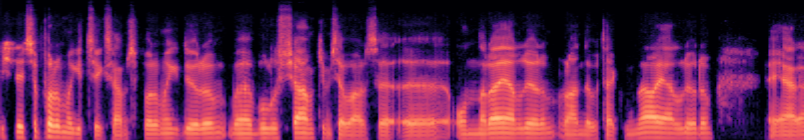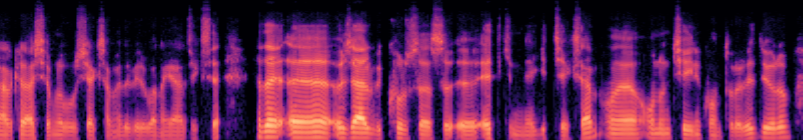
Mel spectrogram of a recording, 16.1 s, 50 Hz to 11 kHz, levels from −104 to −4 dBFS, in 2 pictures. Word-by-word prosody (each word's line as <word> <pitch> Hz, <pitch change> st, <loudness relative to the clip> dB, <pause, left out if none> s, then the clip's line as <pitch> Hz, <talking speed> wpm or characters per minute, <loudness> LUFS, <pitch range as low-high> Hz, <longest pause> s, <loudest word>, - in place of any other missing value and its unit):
İşte, 130 Hz, -, +2 dB
sporuma 130 Hz, -4 st, +3 dB
gideceksem 90 Hz, -5 st, -3 dB
sporuma 100 Hz, +2 st, -1 dB
gidiyorum, 110 Hz, +2 st, -1 dB
ııı, 105 Hz, -1 st, +1 dB
buluşacağım 110 Hz, +1 st, +2 dB
kimse 105 Hz, -3 st, -2 dB
varsa, 85 Hz, -2 st, -2 dB
ııı, 85 Hz, 0 st, -2 dB
onları 100 Hz, +2 st, -1 dB
ayarlıyorum, 110 Hz, -1 st, +3 dB
randevu 95 Hz, -1 st, -3 dB
takvimimi 100 Hz, +5 st, -4 dB
ayarlıyorum. 110 Hz, -1 st, +1 dB, 0.6 s
Eğer 90 Hz, 0 st, +1 dB
arkadaşlarımla 90 Hz, 0 st, -1 dB
buluşacaksam 90 Hz, -1 st, -5 dB
ya 85 Hz, -, -11 dB
da 85 Hz, -, -9 dB
biri 85 Hz, 0 st, -7 dB
bana 85 Hz, 0 st, -7 dB
gelecekse 85 Hz, -1 st, -6 dB, 0.4 s
ya 125 Hz, -, -2 dB
da, 135 Hz, -1 st, +9 dB
eee, 120 Hz, 0 st, +6 dB
özel 115 Hz, -1 st, +6 dB
bir -, -, -6 dB
kurs 110 Hz, -4 st, -5 dB
sonrası, 95 Hz, -1 st, -1 dB
ııı, 95 Hz, -, -2 dB
etkinliğine 90 Hz, -4 st, -4 dB
gideceksem, -, -, -3 dB, 0.2 s
eee, 105 Hz, 0 st, +2 dB
onun 105 Hz, +1 st, -5 dB
şeyini 95 Hz, -1 st, -1 dB
kontrol 85 Hz, -1 st, -7 dB
ediyorum. 115 Hz, +3 st, -1 dB
105 Hz, 140 wpm, -26 LUFS, 90-110 Hz, 0.6 s, da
